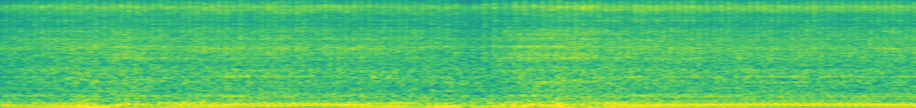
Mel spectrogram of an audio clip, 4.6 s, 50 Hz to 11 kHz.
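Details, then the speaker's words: 2018 Yamaha Mio M3 scooter, hard to start, runs rough like a helicopter, tops out around 20; at full throttle it holds a flat, rough drone that never climbs; not revving, linked to late oil change, throttle body serviced next. "Oke nih guys, bisa dilihat ya, sudah full gas tetap tidak mau. Bisa diperhatikan, full gas motor itu tidak meraung-raung guys."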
